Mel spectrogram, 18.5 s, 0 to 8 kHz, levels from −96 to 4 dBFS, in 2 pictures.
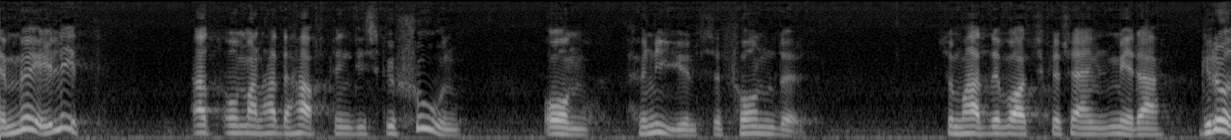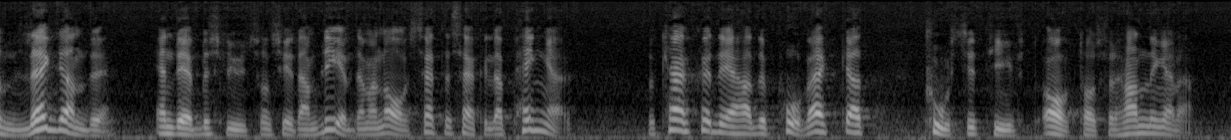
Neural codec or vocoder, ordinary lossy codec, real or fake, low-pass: codec, 16 kHz, 8 kbps, FunCodec, trained on LibriTTS, 25 frames a second; none; fake; none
